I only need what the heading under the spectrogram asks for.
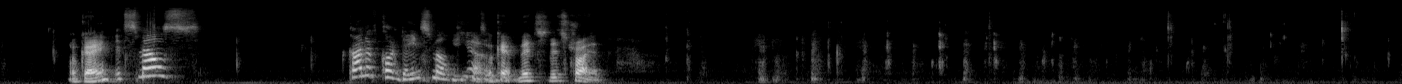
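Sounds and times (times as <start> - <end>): people chewing dry biscuits: 2.3 - 3.5, 6.1 - 14.0.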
